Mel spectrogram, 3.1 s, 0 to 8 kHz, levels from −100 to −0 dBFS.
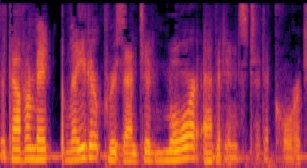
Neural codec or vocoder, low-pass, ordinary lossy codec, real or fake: codec, 16 kHz in and 24 kHz out, 0.6 kbps, FireRedTTS-2 codec; 7.2 kHz; MP3, 32 kbps; fake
